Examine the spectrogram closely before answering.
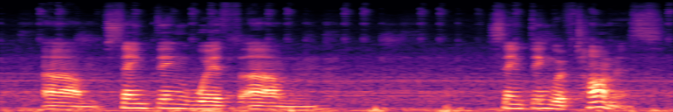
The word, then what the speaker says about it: Thomas: Same thing with Thomas, right? They put the H here to show that it's a hard T sound, not a soft one, so to speak.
